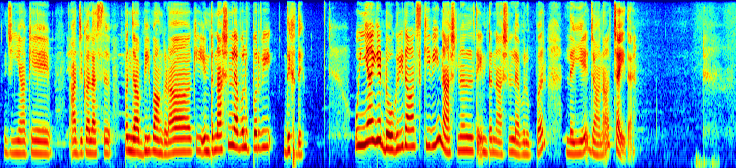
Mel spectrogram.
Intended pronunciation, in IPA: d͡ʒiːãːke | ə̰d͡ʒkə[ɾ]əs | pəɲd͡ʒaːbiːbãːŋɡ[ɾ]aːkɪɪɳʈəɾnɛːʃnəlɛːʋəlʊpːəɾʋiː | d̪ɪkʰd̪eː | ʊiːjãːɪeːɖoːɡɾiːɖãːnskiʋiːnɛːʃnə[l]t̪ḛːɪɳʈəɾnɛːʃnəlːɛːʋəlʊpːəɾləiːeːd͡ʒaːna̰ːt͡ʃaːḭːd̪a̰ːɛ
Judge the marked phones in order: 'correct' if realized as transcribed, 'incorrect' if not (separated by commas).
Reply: incorrect, incorrect, correct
